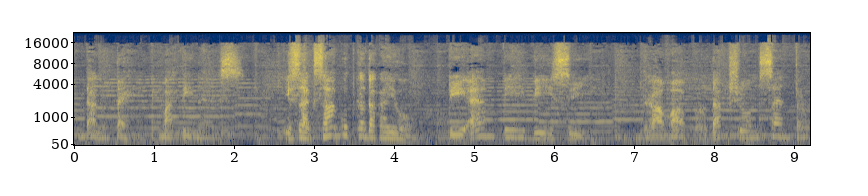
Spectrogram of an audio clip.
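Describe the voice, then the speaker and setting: A woman with an Ilocano accent giving dramatic scripted narration as the announcer of a radio drama. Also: fairly low pitch.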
